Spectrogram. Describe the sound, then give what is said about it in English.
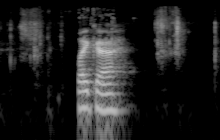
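Cards being shuffled: brief dry papery rustles before and after a short burst of speech in the middle. “So I'm going to shuffle the cards.”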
